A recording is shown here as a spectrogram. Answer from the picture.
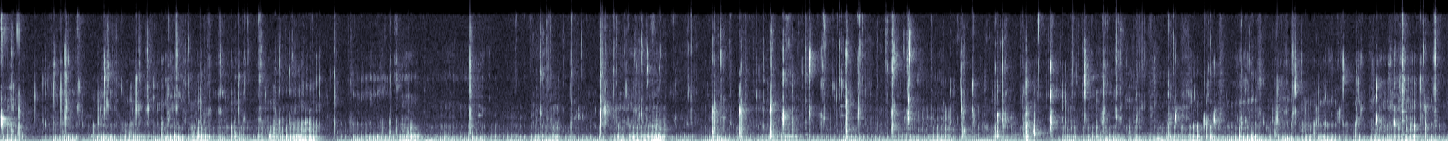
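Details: Kitten named Leo eating pate wet cat food and treats, recorded close for ASMR; steady purring hum underneath a stream of wet smacking, licking and chewing clicks indoors.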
